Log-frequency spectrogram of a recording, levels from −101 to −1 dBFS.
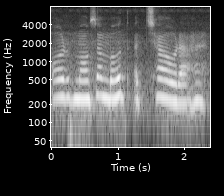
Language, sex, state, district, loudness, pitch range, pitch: Hindi, female, Mizoram, Aizawl, -14 LUFS, 225-255 Hz, 240 Hz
